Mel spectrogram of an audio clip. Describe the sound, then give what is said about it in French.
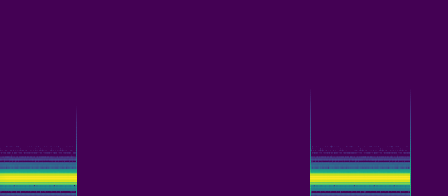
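A telephone line tone plays after a number is dialed: a steady, low, pure hum sounds twice, about one second and then about one and a half seconds, with a long silence between. “Je compose le numéro.”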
